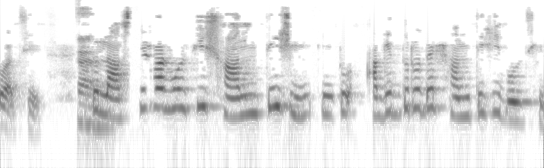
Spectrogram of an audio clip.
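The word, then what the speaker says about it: শান্তিঃ: রয়েছে ওই বিসর্গটার উচ্চারণটা বিসর্গের জায়গাতে আরেকটা তালব্য স বসে যায় সন্ধির ফলে তখন একচুয়ালি উচ্চারণটা কি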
